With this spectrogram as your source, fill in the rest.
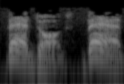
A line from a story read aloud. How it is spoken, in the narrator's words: the phony Margaret shouted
